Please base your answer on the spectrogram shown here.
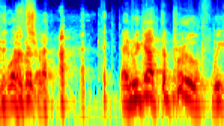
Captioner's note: both chuckle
